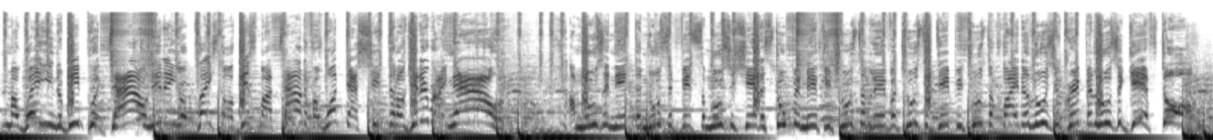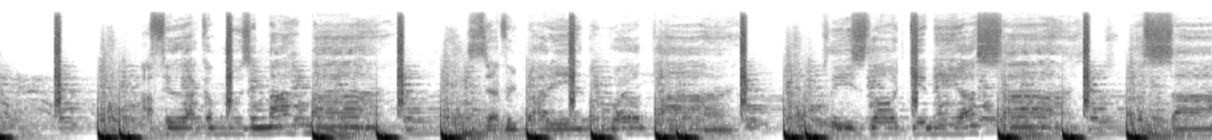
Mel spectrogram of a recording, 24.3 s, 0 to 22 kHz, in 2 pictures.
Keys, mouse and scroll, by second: 0.5 click, 1.1 click, 1.8 click, 1.9 shift+middle click, 2.8 click, 3.0 shift+middle click, 3.6 click, 3.6 scroll down 1, 3.8 scroll up 1, 3.9 shift+middle click, 4.5 click, 4.7 shift+middle click, 5.6 click, 6.7 click, 7.5 click, 8.3 click, 8.8 click, 9.0 shift+middle click, 9.6 click, 10.3 click, 10.3 space, 10.4 scroll down 1, 10.6 Tab, 10.6 middle click, 11.1 Tab, 11.2 middle click, 11.6 Tab, 11.6 middle click, 11.9 Tab, 12.0 scroll down 1, 12.2 Tab, 12.3 middle click, 12.4-12.8 shift+scroll up 2, 12.6 middle click, 12.8 middle click, 13.1 z, 13.3 click, 13.6 Tab, 13.6 click, 13.8 ctrl+middle click, 14.0 Tab, 14.1-14.5 scroll up 2, 14.3 ctrl+x, 14.3 click, 14.4 ctrl+middle click, 14.6 shift+middle click, 14.6 ctrl+z, 14.9 click, 15.6-18.1 typing, 15.8 click, 16.3 click, 16.6 shift+middle click, 17.0 scroll up 1, 17.1 click, 17.3 shift+scroll down 1, 17.4 shift+middle click, 17.5 scroll up 1, 18.0 click, 18.2 shift+middle click, 18.8 shift+scroll up 1, 18.9 shift+middle click, 19.0 click, 19.6 c, 19.8 click, 19.9-21.2 shift+middle drag, 21.2 click, 22.1 click, 22.6 scroll down 1, 22.7 shift+middle click, 22.8 scroll up 1, 23.6 click, 23.6 scroll down 1, 23.7 shift+middle click, 23.9 scroll up 1.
